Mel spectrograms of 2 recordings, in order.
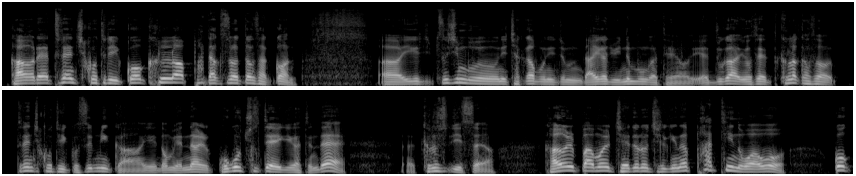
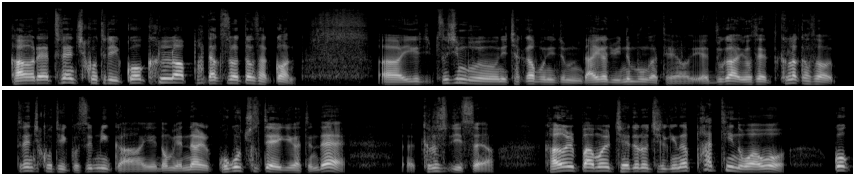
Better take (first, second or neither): first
